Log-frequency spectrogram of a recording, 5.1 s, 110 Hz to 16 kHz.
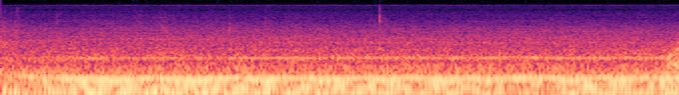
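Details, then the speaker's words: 2004 Toyota Camry 3.0L 1MZ-FE V6 cold start with a brand new starter and new battery: a steady low idle hum with a faint even tone, no knocks or ticks, a smooth healthy cold idle. "amazing machine. Brand new starter. All good."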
